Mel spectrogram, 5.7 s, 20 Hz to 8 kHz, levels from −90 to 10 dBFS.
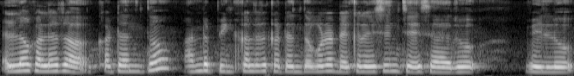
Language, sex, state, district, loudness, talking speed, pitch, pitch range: Telugu, female, Andhra Pradesh, Annamaya, -15 LUFS, 135 wpm, 225 Hz, 210-250 Hz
